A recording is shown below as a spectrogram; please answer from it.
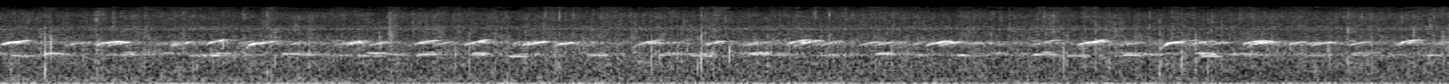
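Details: Many coqui frogs serenading through a tropical rain shower on the Big Island of Hawaii, their clear two-note calls, low note then rising whistle, overlapping steadily, backed by rain hiss and sharp raindrop ticks.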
